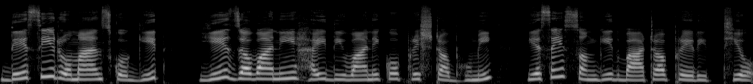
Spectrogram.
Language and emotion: Nepali, neutral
